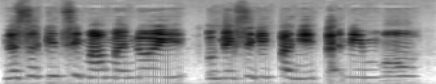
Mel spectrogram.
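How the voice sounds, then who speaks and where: Very high-pitched worried Bisaya sister. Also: female voice, steady tone, normal speed, faint music behind, exaggerated voice. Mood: worried, urgent. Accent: Filipino Bisaya. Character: worried younger sister on the telephone. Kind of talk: Bisaya radio drama acting. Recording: loud noise and clicks.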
